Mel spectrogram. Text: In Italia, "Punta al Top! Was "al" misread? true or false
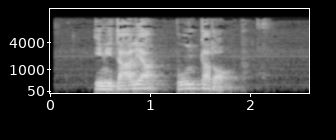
true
